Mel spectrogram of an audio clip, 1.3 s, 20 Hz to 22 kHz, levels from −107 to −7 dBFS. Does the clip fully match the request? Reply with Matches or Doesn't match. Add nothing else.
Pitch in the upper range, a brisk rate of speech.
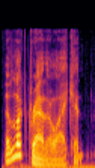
Doesn't match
